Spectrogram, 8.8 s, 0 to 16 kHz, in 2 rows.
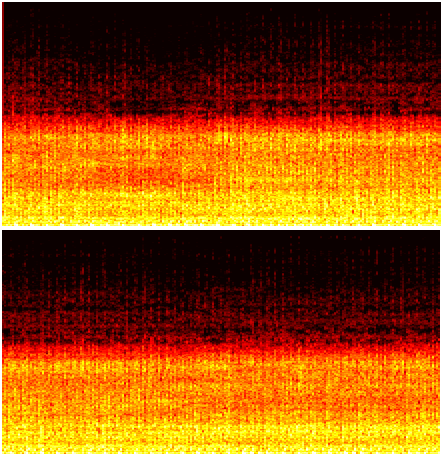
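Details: Honda CB150R, new and all stock, cold engine at low temperature: steady idle with fast, fairly even rough ticking knock about three per second, cause unclear; engine knock at cold idle.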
